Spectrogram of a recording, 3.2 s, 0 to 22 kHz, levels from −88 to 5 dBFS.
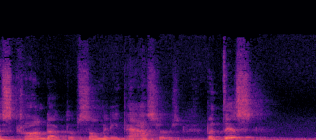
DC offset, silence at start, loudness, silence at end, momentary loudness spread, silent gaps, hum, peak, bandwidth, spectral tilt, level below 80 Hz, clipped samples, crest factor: under 0.1%; 0 s; -33 LUFS; 0 s; 13 LU; none; none; -18 dBFS; 17 kHz; -4.5 dB/octave; -54 dBFS; under 0.1%; 16 dB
